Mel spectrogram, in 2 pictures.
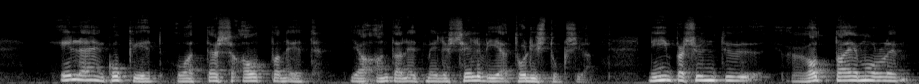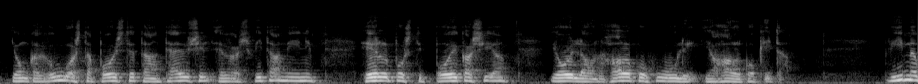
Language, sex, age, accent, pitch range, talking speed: Finnish, male, 60-79, native, 135-175 Hz, 85 wpm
